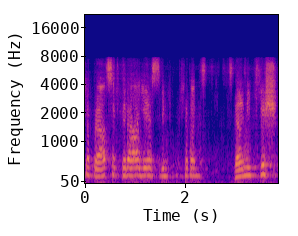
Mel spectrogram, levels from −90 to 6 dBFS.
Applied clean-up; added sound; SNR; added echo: neural separator model SepFormer DNS4.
